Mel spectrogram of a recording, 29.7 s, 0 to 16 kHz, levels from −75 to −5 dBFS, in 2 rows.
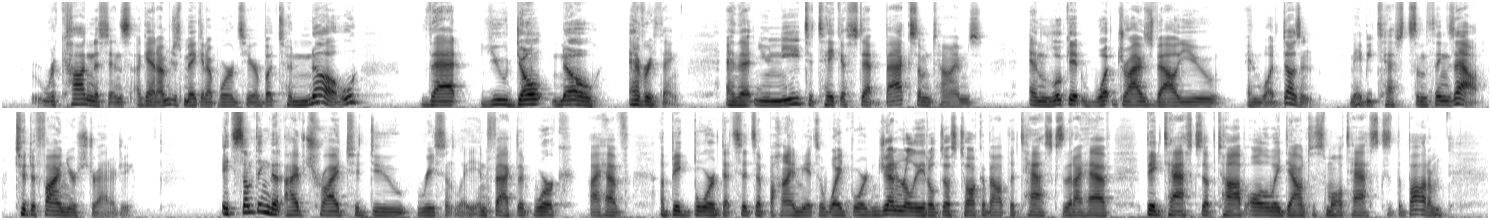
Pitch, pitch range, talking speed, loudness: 125 Hz, 120-135 Hz, 190 wpm, -20 LUFS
